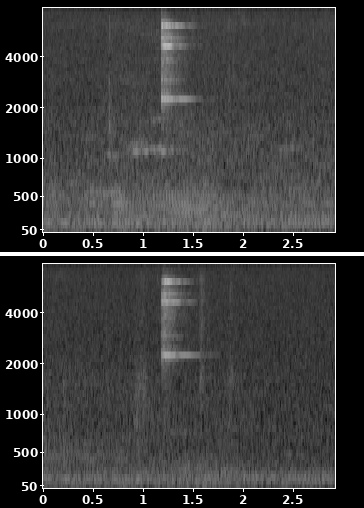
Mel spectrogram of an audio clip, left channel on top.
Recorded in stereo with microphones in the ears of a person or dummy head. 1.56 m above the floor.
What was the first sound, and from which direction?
A clink, 35° left (ahead or behind).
